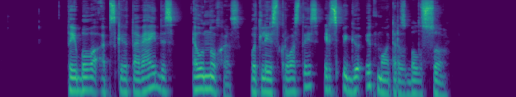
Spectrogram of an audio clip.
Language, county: Lithuanian, Vilnius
